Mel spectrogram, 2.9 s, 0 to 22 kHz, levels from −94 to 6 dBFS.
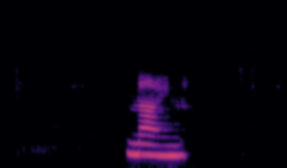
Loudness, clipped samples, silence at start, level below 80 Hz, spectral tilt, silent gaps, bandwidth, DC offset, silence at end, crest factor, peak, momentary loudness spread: -40 LUFS; under 0.1%; 1.25 s; under -90 dBFS; -2.5 dB/octave; none; 5 kHz; under 0.1%; 1 s; 18 dB; -28 dBFS; 19 LU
